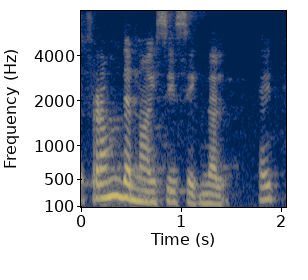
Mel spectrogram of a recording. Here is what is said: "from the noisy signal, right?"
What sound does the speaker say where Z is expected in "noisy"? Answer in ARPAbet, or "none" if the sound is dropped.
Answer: S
